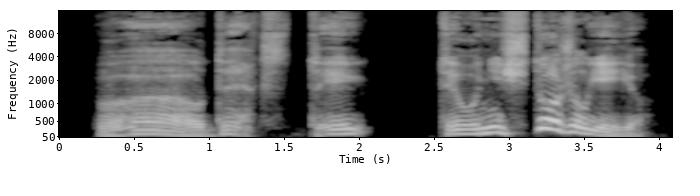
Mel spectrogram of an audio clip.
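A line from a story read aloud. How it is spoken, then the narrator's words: Whisper. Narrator (Russian): прошептал я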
